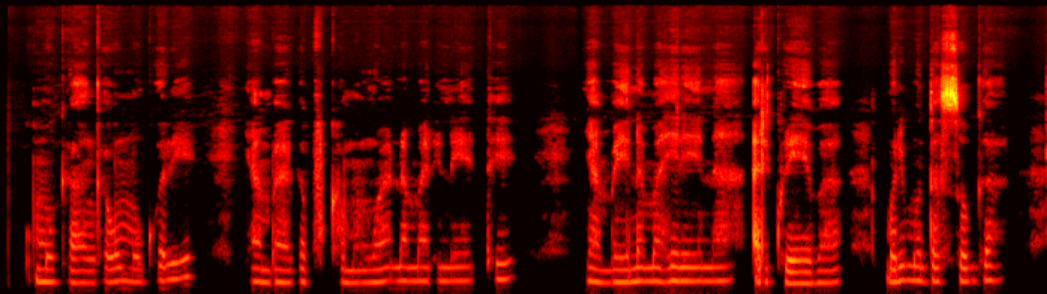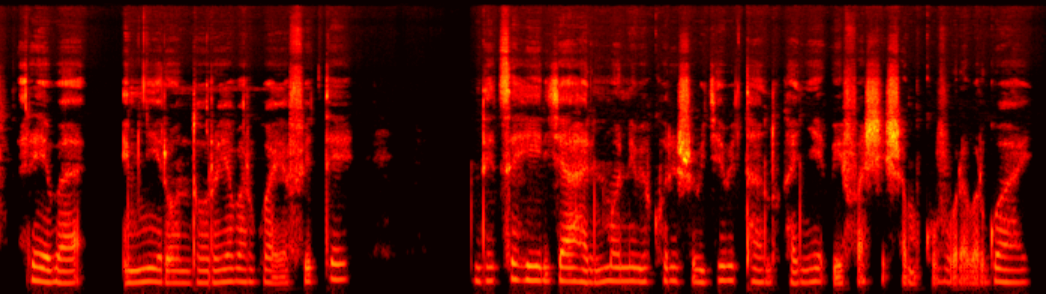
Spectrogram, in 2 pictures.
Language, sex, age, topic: Kinyarwanda, female, 18-24, health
